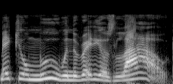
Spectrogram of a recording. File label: female radio loud; kingpin; beth specific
